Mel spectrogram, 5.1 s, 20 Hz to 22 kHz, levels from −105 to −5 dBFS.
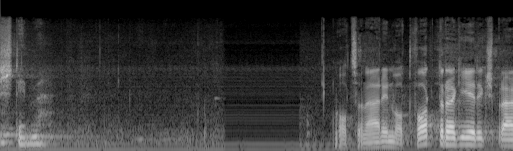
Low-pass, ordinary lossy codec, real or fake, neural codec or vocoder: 14.4 kHz; none; fake; vocoder, 44.1 kHz, 128 mel bands every 256 samples, BigVGAN v2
